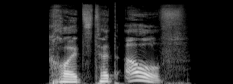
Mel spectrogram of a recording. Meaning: inflection of aufkreuzen: 1. second-person plural preterite 2. second-person plural subjunctive II
- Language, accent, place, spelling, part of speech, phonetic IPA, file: German, Germany, Berlin, kreuztet auf, verb, [ˌkʁɔɪ̯t͡stət ˈaʊ̯f], De-kreuztet auf.ogg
